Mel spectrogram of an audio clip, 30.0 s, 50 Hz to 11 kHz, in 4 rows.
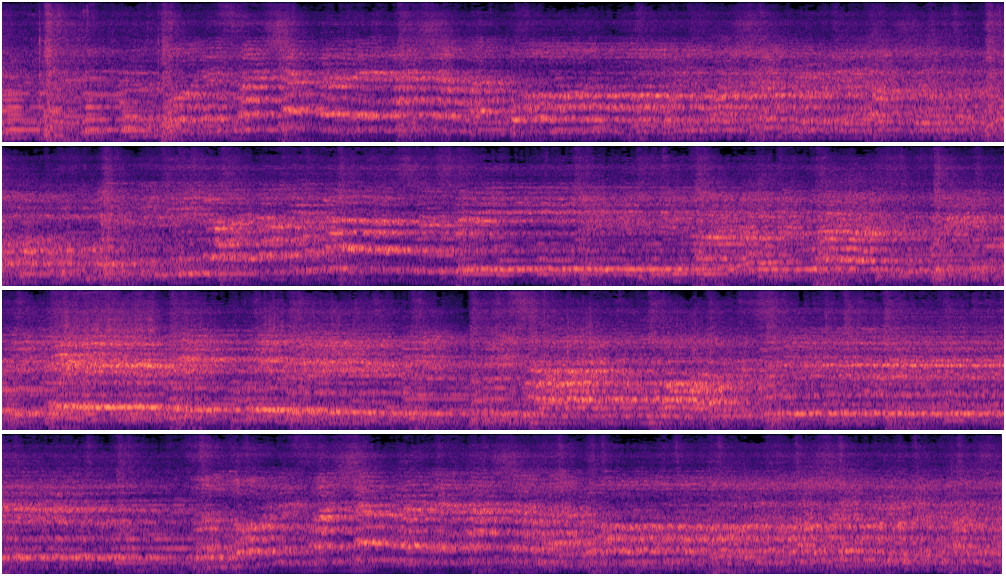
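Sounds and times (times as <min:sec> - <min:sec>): choir singing gospel: 0:00.0 - 0:30.0.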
